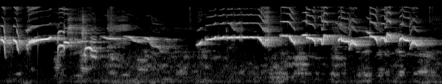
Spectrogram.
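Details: Caged Oriental magpie-robin, one of three pet birds kept in cages, singing loud whistled phrases around a sustained high note, with slurred rising and falling notes and a brief pause midway.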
